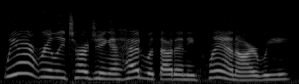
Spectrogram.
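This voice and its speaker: A flippant, world-weary young female soldier in a video game. Her voice is high and her delivery wry and nonchalant, with music underneath. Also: animated, a little fast. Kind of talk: game cutscene voice acting.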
